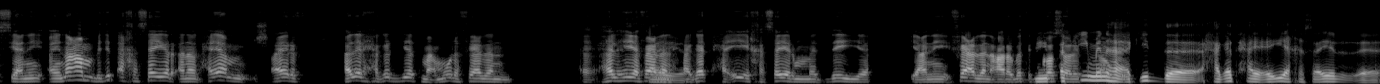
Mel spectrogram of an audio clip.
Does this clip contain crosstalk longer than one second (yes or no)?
yes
